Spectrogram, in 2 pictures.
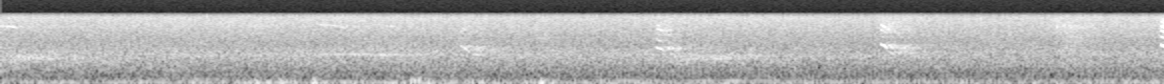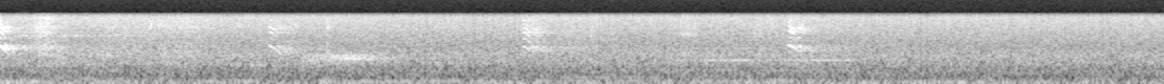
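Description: Small birds chirping: short, high, falling notes about once a second, over a steady low rumble.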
